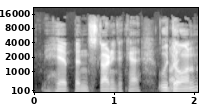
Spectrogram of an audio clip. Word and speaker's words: udon: And the Caucasian server, young woman, said, oh, you mean udon? And I had to correct her in a Japanese restaurant. No, it's pronounced udon.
